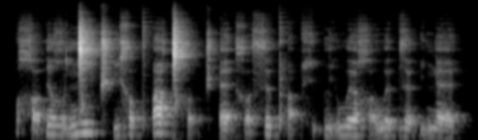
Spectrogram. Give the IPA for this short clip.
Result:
χ ɔ̰ ʔ ɾ i ʁʷ ḭ ŋ͡ǀ i t͡ʃʼ i x ɔ pʼ ɑ ǀʰ ɔ̰ ʔ t͡ʃʼ æ ʔ x ɔ̰ s ɵ pʼ ɑ̰ ʔ h ḭ ʔ l ḭ w ɵ χ ɔ̰ w ɵ ʔ z œ ʔ ḭ ŋ æ

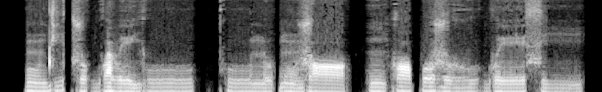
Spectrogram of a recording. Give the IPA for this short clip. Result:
ũ˦ d i˦ t͡s o˨ ɡʷ a˦ β e˨ j uː˦ | kʰ uː˨ n ʊ˨ ɓ ũ˨ z ɔ˦˨ | ĩ˨ k ɔ˦ p o˦ z ʊ˨ ɣ u˨ ɡʷ eː˨ s iː˨

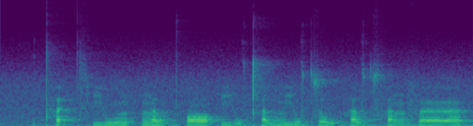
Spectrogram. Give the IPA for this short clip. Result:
t̪ʰ ɐ˥ t̚ t͡sʰ iː˨˧ w ŋ ʊ˨˥ k̚ ŋ ɐ˨˧ w pʰ ɔː˧ k iː˨˩ w t̪ʰ ɐ˨˩ w m iː˥ w t͡s o˨˥ w h ɐ˨˥ w t͡sʰ ɐ˨˧ ŋ f œː˨˧

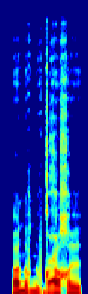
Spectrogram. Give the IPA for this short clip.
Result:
a n a v n œ v ɡ œ ʕ a χ ɛ

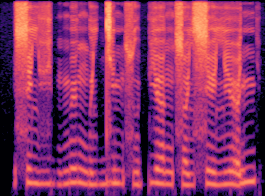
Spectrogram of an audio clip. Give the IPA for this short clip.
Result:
s ɪ lʲ vʲ ɐ b m ø ŋ u lʲ dʲ ʊ nʲ sʷ œ pʲ ɐː ŋ s ɔ lʲ s ɪ lʲ œ nʲ

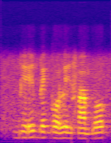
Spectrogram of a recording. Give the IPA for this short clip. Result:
b i˨ ɾ i˨˦ b e˧ ɡ o˨ l i˨ f ã˨ b o˨˦

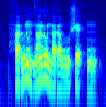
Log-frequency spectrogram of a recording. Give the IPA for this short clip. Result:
h a˧ ɾ u˦ ɾ ũ˦˨ d ã˨˦ l o˦˨ n a˨ ɾ a˨ w u˨˦ ʃ ɛ˦˨ h ũ˨

